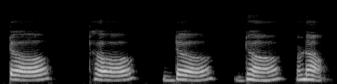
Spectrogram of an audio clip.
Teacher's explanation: हमारी जो जीभ है वह मुर्धा को टच कर रही है। मुर्धा तालू के पास होती है। आप इसे बोल के देखें तो आपको पता चल जाएगा कि आपकी जबान या आपकी जीभ या आपकी जी्हा किस पार्ट को टच कर रही है। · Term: ट वर्ग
